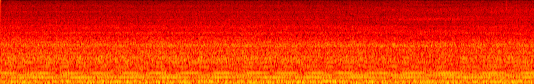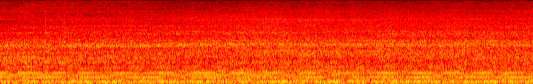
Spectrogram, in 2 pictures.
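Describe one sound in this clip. A jet engine roars with a steady drone, heard from inside a cabin.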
